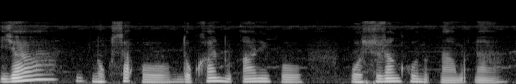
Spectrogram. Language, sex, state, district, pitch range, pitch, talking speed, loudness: Garo, male, Meghalaya, West Garo Hills, 110-140 Hz, 120 Hz, 80 wpm, -21 LUFS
